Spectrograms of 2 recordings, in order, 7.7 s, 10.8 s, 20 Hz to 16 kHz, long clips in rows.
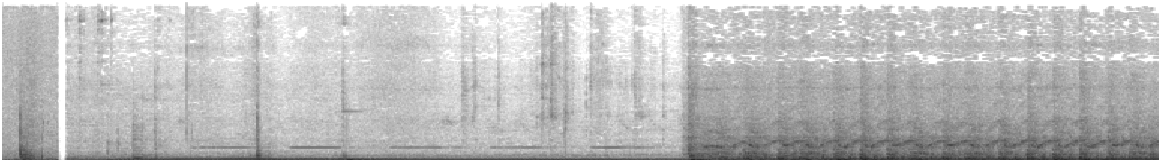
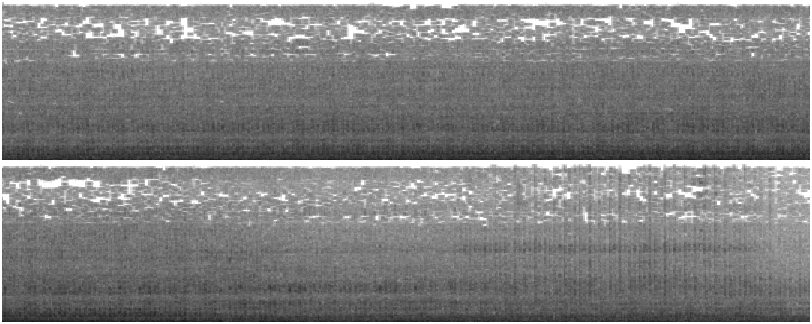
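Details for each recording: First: Freightliner Cascadia DD13 diesel starts, then idles with a harsh, uneven clatter that surges and shakes, caused by a failed fuel rail high-pressure sensor upsetting fueling. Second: Detroit DD13 diesel in a Freightliner Cascadia, after replacing the failed fuel rail high-pressure sensor with a used one: steady, even idle rumble with a smooth regular beat, no stumbling or knocking; engine runs fine after repair.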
